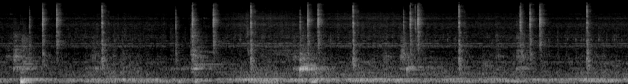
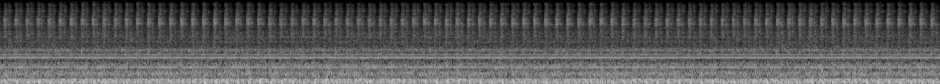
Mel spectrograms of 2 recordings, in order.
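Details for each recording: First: Servis (Eudora) 386 compact 3kg washing machine: sharp dry clicks at irregular intervals over a low motor hum as the mechanical timer cog ratchets normally; on spin it clicks ten times faster. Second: Servis (Eudora) 386 compact 3kg washing machine: steady low thumping about three times a second with a faint motor tick as the out-of-balance drum struggles to spin; it took long to balance and spun only briefly.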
